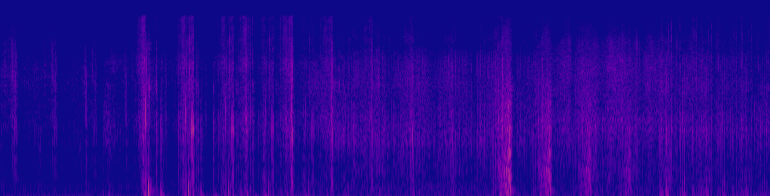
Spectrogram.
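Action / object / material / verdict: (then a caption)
tap / leather glove / leather / none. A black leather glove worn on one hand is held against the right side of a microphone while bare fingertips scratch and tap the leather. The result is a run of bright, crinkly scratches and soft, irregular taps with an echo, with a few louder taps standing out.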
